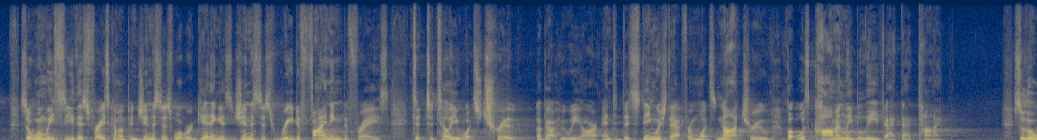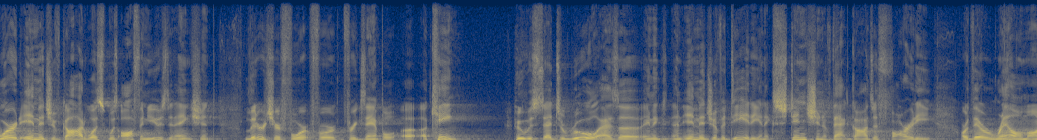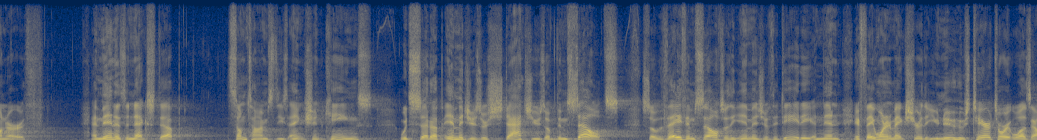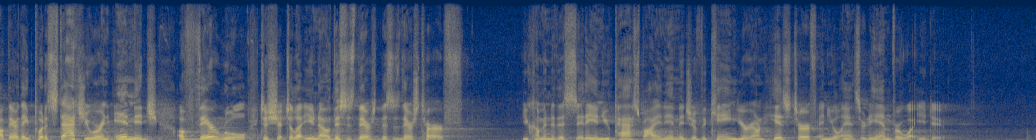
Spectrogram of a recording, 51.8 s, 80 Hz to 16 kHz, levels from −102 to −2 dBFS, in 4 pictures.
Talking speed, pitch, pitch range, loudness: 210 wpm, 140 Hz, 125-155 Hz, -28 LUFS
